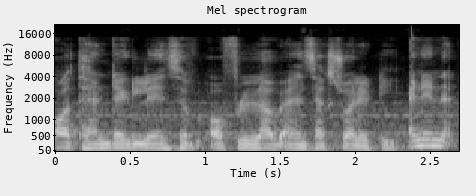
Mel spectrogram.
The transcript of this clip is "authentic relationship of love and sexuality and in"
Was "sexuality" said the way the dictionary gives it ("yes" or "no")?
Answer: no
